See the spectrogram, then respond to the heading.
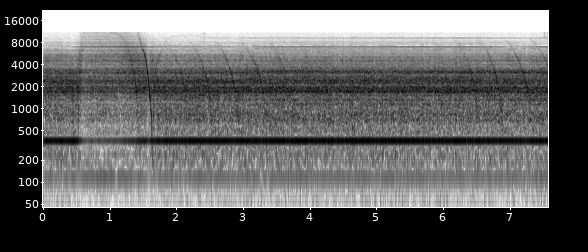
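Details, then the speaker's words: During alignment of a Sylvania All American Five AM radio tuned to 1450: steady high-pitched whine at one pitch over constant hiss, coming from the arbitrary waveform generator on standby, not the radio. "by the way you hear that sound going that is actually coming from the standby of my arbitrary waveform generator ask me how long it took to find that one out"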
